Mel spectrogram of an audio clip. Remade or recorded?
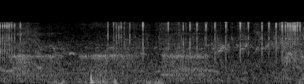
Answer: recorded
